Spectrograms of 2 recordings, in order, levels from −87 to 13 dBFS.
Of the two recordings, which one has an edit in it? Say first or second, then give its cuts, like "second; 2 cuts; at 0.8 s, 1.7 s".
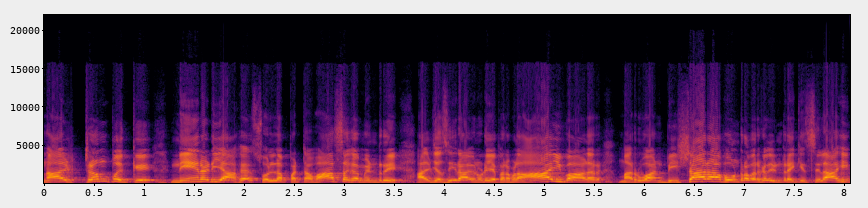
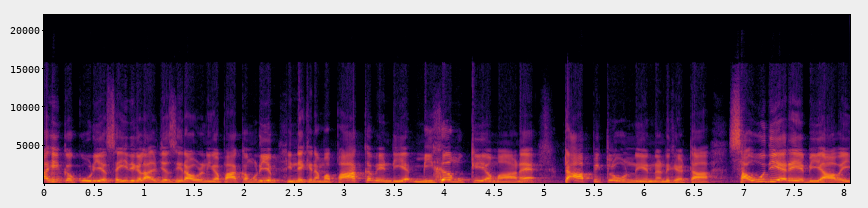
second; 1 cut; at 2.4 s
